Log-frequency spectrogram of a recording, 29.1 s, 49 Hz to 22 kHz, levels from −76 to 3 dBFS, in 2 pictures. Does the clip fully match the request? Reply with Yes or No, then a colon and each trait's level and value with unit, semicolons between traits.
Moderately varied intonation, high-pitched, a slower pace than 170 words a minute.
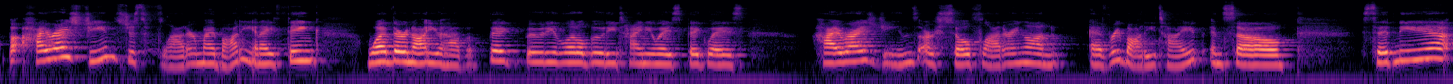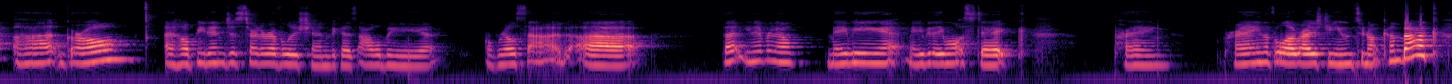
Yes: average, 3.5 semitones; high, 225 Hz; average, 155 wpm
